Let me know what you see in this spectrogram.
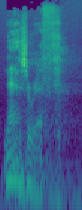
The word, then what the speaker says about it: Nazareth: and they would name that town Netzaret. We pronounce it Nazareth.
